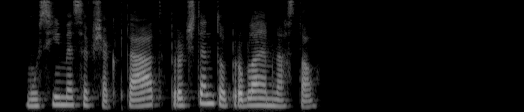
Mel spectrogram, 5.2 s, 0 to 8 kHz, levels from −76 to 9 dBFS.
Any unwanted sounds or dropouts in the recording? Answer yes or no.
no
